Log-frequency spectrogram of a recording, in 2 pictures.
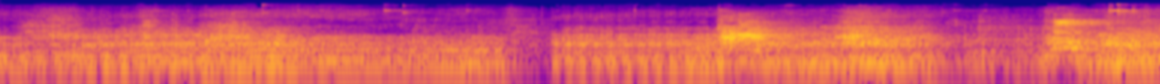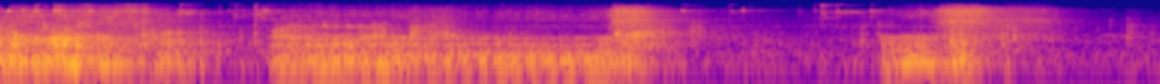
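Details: Two Boston Terriers growl in rough, rumbling bursts while playing tug-of-war with a person over one small rope.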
